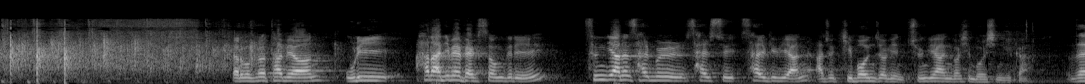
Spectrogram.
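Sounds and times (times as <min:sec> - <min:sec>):
audience applause: 0:00.0 - 0:03.1
speech: 0:02.3 - 0:10.8.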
